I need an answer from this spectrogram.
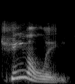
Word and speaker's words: China Lee: was a Playboy uh it's pronounced chin Le she was a Playboy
